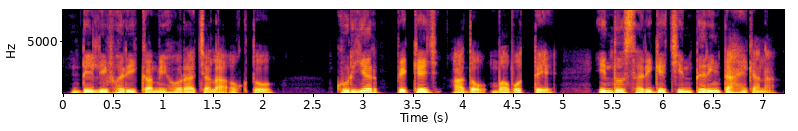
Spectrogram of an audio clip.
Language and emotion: Santali, fearful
